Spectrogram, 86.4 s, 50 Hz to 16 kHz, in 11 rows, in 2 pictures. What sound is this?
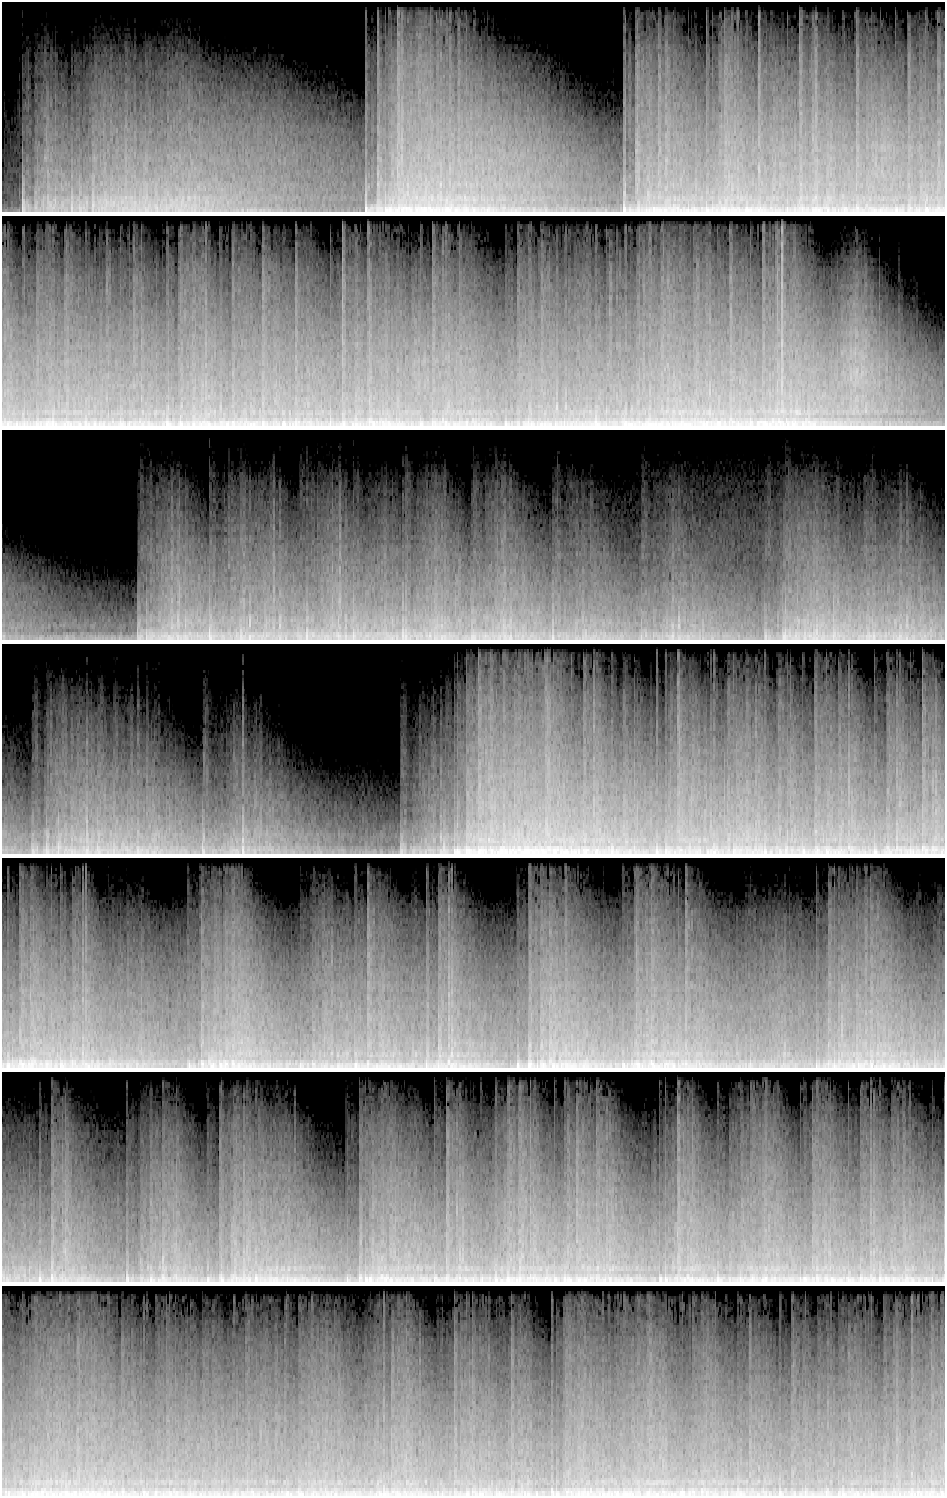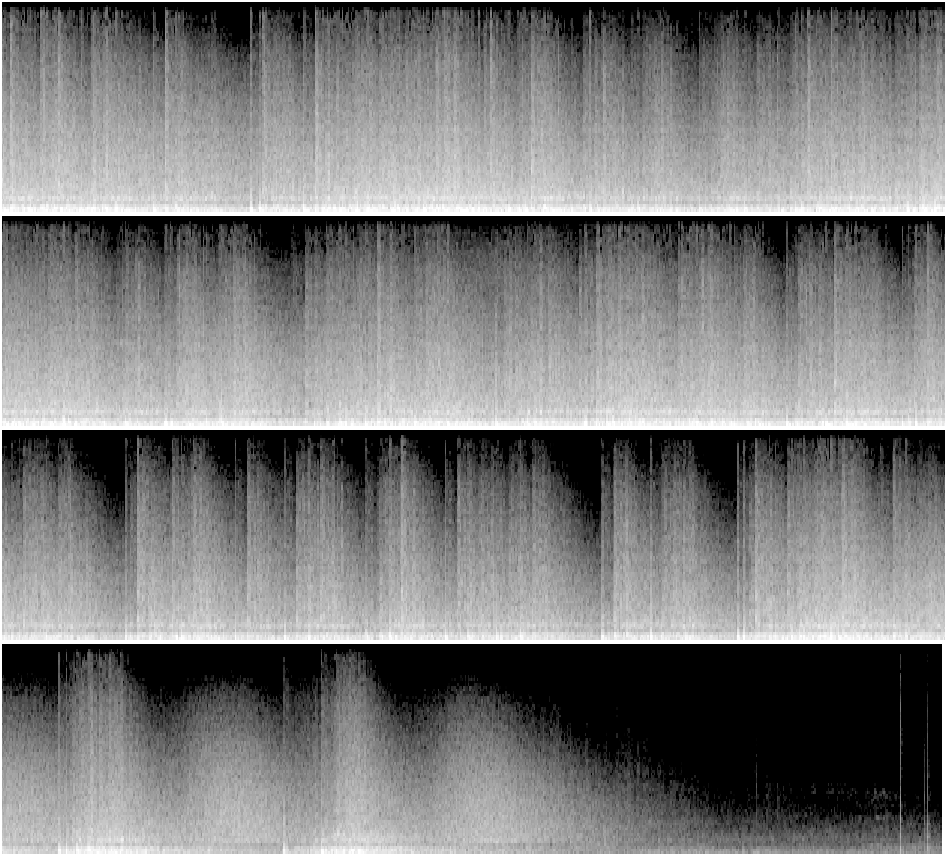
Feuerwerk am Abend2
Part 2 of a very loud and professional firework i recorded from my flats window in 2012.
recorded with Tascam DR2-D (internal microphones).
recorded by "Tonstudio Das-Ohr"
ambience, fight, firework, street, war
